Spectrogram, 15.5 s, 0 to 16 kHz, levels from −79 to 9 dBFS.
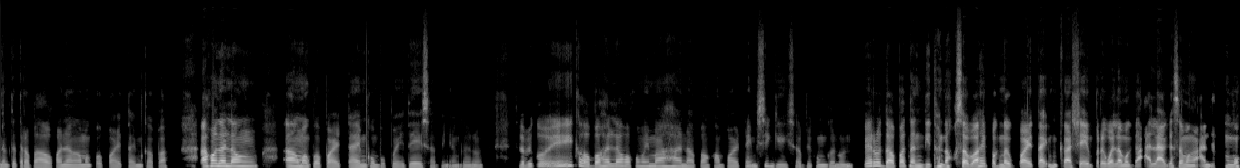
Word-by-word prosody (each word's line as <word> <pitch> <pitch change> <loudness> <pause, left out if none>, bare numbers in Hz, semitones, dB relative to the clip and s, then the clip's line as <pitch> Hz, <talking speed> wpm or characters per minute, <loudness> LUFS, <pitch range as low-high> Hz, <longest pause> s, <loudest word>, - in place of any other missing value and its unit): nagtatrabaho 170 0 -4
ka 170 - -7
na 170 +1 -3
ngang 170 -1 -4
magpapart-time 80 - -9
ka 80 0 -10
pa. 80 -1 -8 0.5
Ako 255 +4 +7
nalang 225 -3 +4 0.4
ang 200 0 +6
magpapart-time 170 -1 -3
kung 180 -2 -6
pupuwede," 165 +1 -7
sabi 155 +1 -8
niyang 170 - -12
gano'n. 160 +1 -10 0.4
Sabi 185 +3 -3
ko, 130 - -1
"Eh, 285 - +1
ikaw 215 - +1
bahala 210 +2 +1
ka - - 0
kung 205 0 -6
may 210 - -3
mahahanapan 190 -4 -3
kang 170 0 -9
part-time, 195 +2 -7
sige," 200 -7 -8
sabi - - -13
kong 165 0 -5
gano'n. 175 -1 -7 0.2
"Pero 280 +3 +3
dapat 205 +3 +4
nandito 195 +1 +1
na 185 - +3
ako - - -17
sa - - +8
bahay 235 +10 +6
'pag 200 - -3
nagpart-time 155 -1 +2
ka - - +3
siyempre 165 +2 -1
walang 150 0 +3
mag-aalaga 150 -1 +2
sa 175 - +2
mga 155 -1 +1
anak 165 +1 -2
mo." 185 +3 +1
170 Hz, 185 wpm, -22 LUFS, 160-200 Hz, 0.5 s, sa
